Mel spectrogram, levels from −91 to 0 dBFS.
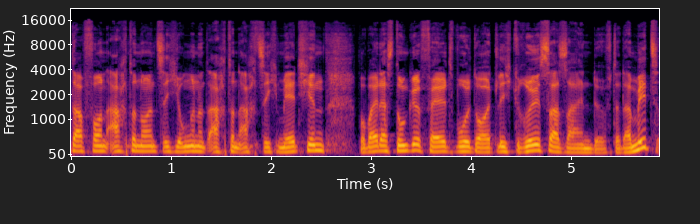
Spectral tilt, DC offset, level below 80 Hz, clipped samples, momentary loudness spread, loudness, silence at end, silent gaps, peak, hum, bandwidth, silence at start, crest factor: -5 dB/octave; under 0.1%; -56 dBFS; under 0.1%; 6 LU; -19 LUFS; 0 s; none; -2 dBFS; none; 16 kHz; 0 s; 16 dB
